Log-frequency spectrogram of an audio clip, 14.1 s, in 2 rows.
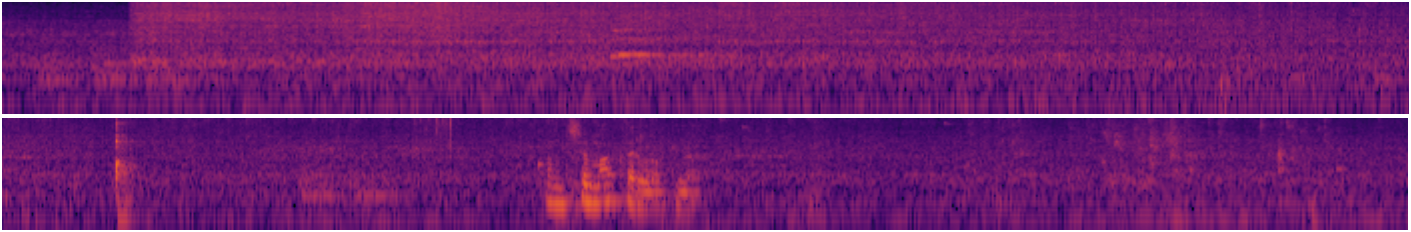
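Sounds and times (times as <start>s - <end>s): paste sizzling in hot oil: 0.6s - 12.4s.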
